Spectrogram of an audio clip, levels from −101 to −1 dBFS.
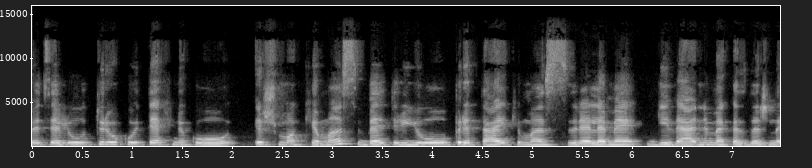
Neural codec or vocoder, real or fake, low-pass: none; real; 14.4 kHz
